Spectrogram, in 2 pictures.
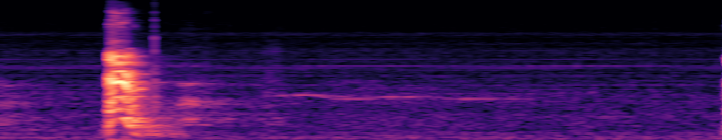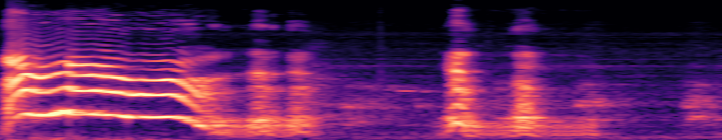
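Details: A sharp single bark from Kane, a young Alaskan Malamute, then a drawn-out, strongly harmonic whining howl lasting about a second that slides slightly downward, followed by two shorter yappy barks.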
